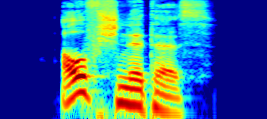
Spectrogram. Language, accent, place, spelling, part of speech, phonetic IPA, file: German, Germany, Berlin, Aufschnittes, noun, [ˈaʊ̯fʃnɪtəs], De-Aufschnittes.ogg
- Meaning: genitive singular of Aufschnitt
